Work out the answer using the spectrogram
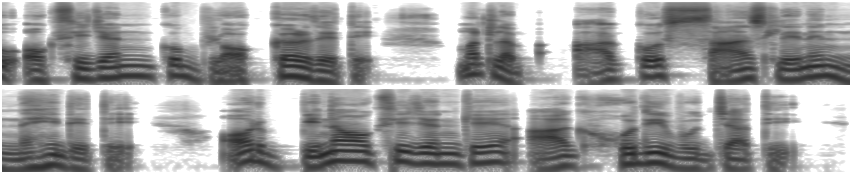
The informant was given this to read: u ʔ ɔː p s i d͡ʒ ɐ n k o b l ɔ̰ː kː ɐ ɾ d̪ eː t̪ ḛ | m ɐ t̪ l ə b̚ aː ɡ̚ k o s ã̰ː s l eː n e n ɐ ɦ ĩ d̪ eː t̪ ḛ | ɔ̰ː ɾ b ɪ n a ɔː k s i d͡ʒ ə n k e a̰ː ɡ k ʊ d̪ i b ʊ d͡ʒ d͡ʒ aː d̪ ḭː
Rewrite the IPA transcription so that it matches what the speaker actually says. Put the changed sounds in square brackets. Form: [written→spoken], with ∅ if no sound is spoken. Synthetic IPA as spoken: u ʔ ɔː [p→k] s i d͡ʒ [ɐ→ə] n k o b l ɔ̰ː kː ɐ ɾ d̪ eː t̪ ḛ | m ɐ t̪ l ə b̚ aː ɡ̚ k o s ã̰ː s l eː n e n ɐ ɦ ĩ d̪ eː t̪ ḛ | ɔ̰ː ɾ b ɪ n a ɔː k s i d͡ʒ ə n k e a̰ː ɡ [k→x] ʊ d̪ i b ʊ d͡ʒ d͡ʒ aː [d̪→t̪] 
